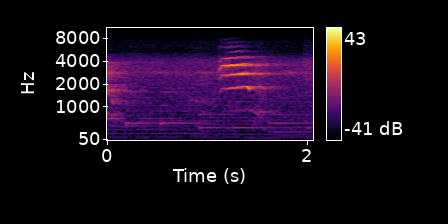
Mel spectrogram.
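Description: A kitten meows once, a short high-pitched call about a second in, over background music with slow held notes.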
